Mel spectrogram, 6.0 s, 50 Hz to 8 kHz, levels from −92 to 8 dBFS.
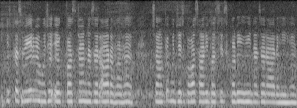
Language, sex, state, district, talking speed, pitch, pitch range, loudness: Hindi, male, Chandigarh, Chandigarh, 230 wpm, 235 Hz, 230-245 Hz, -16 LUFS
